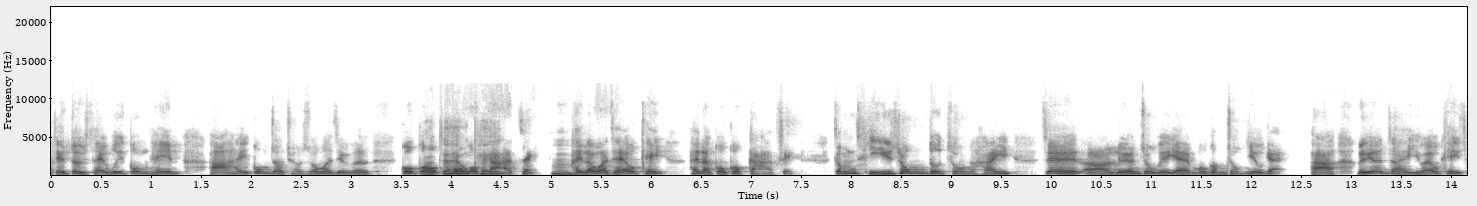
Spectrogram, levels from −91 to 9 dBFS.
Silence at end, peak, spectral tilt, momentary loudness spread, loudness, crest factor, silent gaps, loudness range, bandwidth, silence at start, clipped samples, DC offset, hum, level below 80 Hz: 0 s; -6 dBFS; -6 dB/octave; 10 LU; -25 LUFS; 18 dB; none; 3 LU; 10 kHz; 0 s; under 0.1%; under 0.1%; none; -66 dBFS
